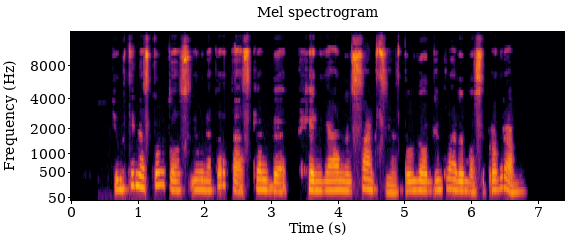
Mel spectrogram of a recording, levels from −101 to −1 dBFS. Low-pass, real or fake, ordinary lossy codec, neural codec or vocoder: 14.4 kHz; real; AAC, 64 kbps; none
